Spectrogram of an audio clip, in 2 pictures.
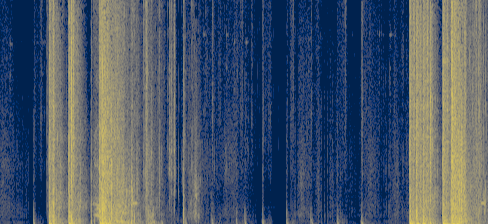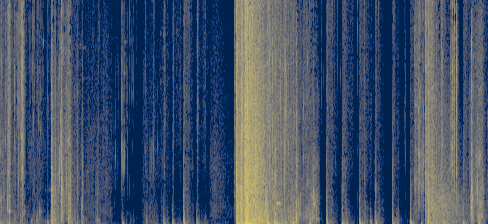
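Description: Gunshots crack in quick bursts in an echoing hall.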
